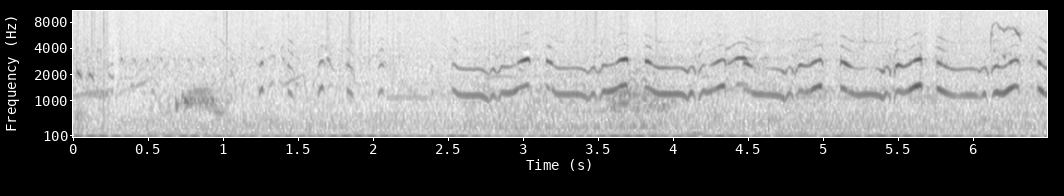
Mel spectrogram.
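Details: Black-tailed Godwit (Limosa limosa) giving nasal, wavering, up-and-down calls in quick repeated phrases, growing steadier and louder midway, over a low rumbling hum.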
